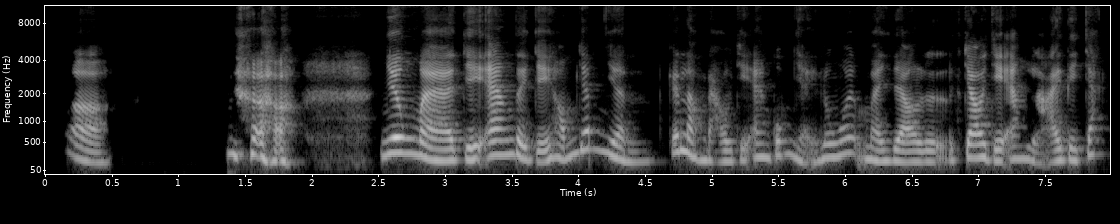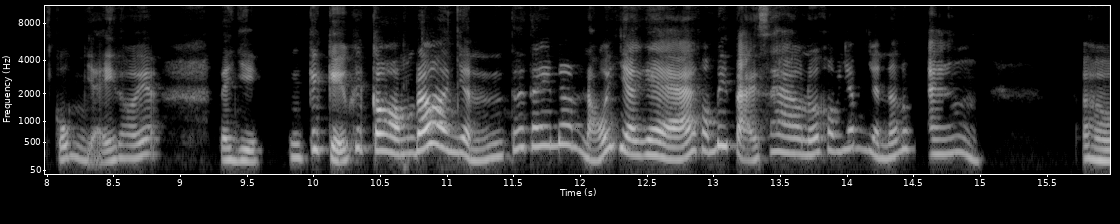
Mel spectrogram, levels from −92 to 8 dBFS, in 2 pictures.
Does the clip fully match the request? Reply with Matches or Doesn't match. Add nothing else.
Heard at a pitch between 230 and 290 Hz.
Matches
